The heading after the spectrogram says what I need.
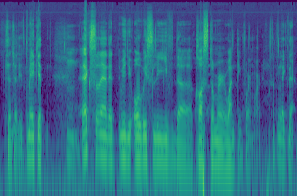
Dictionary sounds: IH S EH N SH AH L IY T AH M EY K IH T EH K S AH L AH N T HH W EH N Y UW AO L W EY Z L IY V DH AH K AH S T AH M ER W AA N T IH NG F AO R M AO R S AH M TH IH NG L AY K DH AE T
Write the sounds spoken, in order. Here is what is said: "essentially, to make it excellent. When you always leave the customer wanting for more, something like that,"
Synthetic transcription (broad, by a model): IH S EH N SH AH L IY T AH M EY K IH T EH K S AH L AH N T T W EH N Y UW AO L W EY S L IY V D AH K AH S T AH M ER W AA N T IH NG F AO R M AO R S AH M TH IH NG L AY K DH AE T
